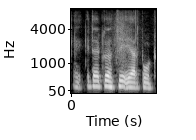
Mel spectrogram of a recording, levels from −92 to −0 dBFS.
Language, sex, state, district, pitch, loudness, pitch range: Bengali, male, West Bengal, Alipurduar, 145 Hz, -16 LUFS, 135-155 Hz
